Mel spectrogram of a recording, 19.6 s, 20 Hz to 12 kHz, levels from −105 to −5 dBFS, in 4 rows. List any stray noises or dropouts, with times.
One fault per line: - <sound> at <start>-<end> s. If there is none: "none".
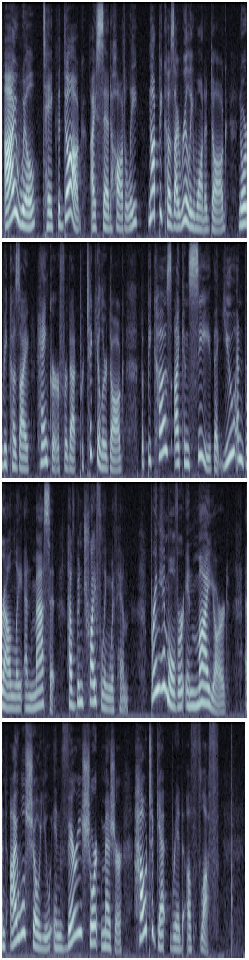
- tap at 19.3-19.4 s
